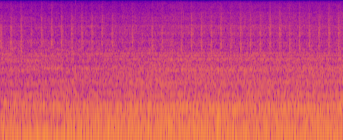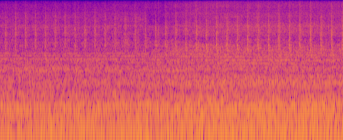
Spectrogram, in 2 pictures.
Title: Tacoma - engine knock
